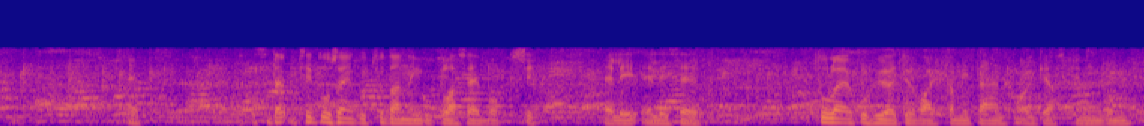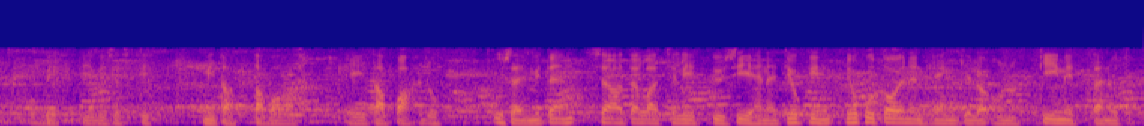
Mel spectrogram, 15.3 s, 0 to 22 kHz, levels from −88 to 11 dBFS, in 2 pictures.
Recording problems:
high frequencies cut off; severe; nothing above 4.5 kHz
chatter from many people; loud; throughout; 4 dB below the speech

